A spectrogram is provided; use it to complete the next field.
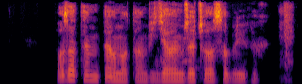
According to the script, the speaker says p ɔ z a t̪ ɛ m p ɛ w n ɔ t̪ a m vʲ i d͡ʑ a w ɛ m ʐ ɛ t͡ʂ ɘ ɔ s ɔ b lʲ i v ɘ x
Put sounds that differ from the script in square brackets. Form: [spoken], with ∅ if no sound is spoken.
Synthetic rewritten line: p ɔ z a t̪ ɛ m p ɛ w n ɔ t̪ a m vʲ i d͡ʑ a w ɛ m ʐ ɛ t͡ʂ ɘ ɔ s ɔ b lʲ i v ɘ x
